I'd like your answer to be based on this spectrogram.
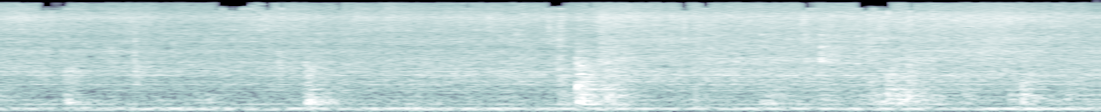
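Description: Steady sizzling and crackling of ginger garlic paste frying in hot oil, close up, with a few soft scraping stir sounds and no voices.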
